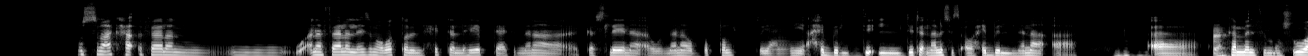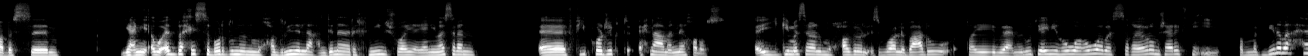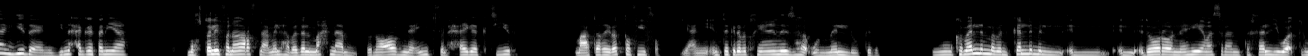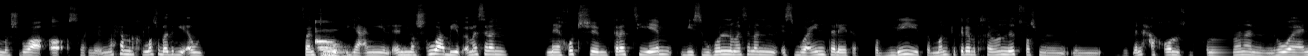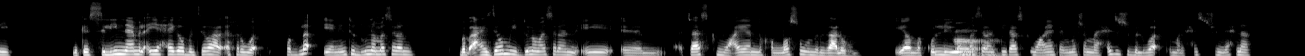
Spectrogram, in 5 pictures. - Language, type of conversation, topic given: Arabic, advice, إزاي أقدر أتغلب على صعوبة إني أخلّص مشاريع طويلة المدى؟
- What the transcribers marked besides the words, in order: in English: "الdata analysis"; unintelligible speech; in English: "project"; in English: "task"; in English: "task"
